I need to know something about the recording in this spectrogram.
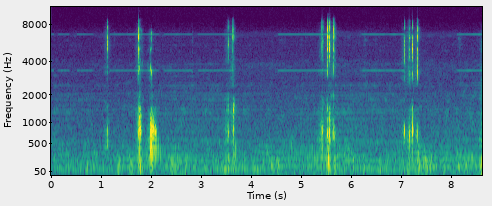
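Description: Computer mouse and keyboard clicks, short and sharp, coming in small groups of one to three every second or two as text is selected, copied and pasted.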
